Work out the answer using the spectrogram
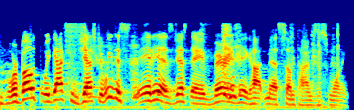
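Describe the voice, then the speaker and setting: A man with a slightly high voice ad-libs a live TV forecast. He keeps trying to hold down giggles that slip into his speech. The sound is a little dull and lo-fi. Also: big pitch swings, a little slow, creaky. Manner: stifling giggles, chuckling through his words. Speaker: TV weather presenter.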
